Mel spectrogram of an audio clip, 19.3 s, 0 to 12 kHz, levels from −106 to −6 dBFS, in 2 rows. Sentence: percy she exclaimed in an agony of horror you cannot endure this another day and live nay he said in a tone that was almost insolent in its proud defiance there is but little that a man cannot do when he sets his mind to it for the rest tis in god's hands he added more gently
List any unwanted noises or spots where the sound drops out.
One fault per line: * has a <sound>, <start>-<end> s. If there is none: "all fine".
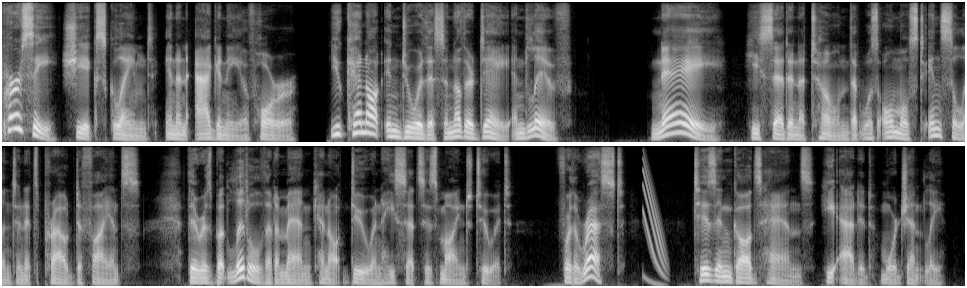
* has a chirp, 16.0-16.3 s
